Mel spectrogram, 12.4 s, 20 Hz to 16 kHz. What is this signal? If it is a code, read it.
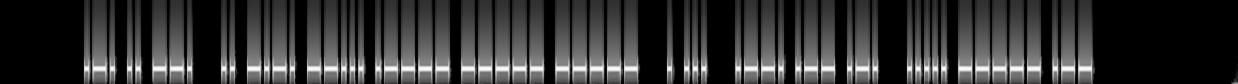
Morse code, heard as a keyed tone, about 28 wpm, 700 Hz. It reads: RIG IC7100 ES PWR 50W
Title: Practice QSO - Exchange 2 - Info - 28wpm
